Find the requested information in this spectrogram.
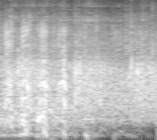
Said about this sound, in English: Oh, I thought she's clapping for me. Oh, you see your life. Oh, this world clap to me.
